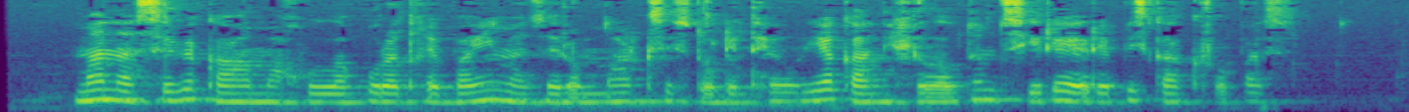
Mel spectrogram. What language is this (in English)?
Georgian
